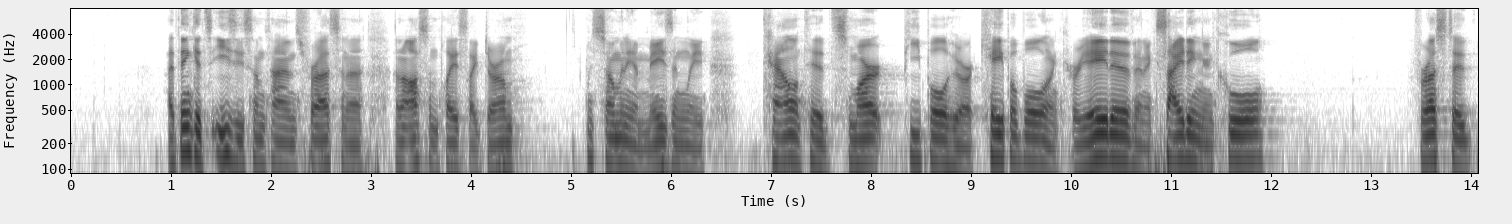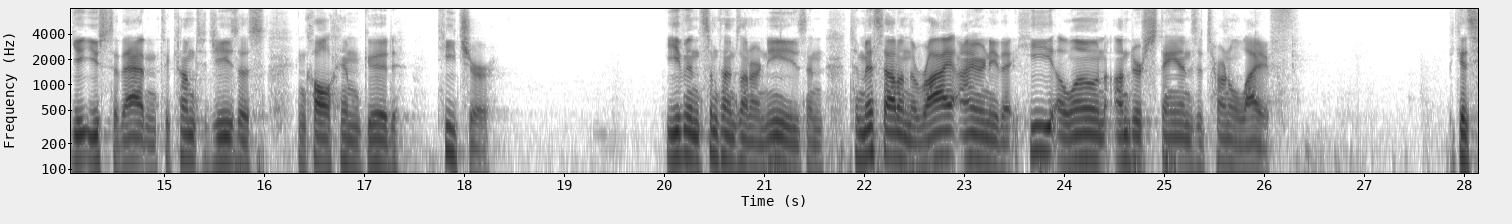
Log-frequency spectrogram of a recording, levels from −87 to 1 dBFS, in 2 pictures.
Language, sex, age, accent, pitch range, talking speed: English, male, 30-49, American, 105-130 Hz, 140 wpm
